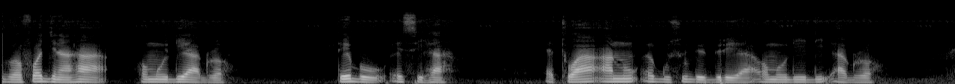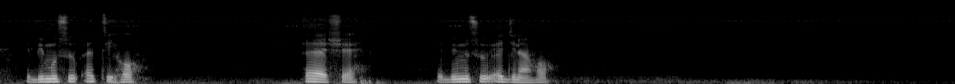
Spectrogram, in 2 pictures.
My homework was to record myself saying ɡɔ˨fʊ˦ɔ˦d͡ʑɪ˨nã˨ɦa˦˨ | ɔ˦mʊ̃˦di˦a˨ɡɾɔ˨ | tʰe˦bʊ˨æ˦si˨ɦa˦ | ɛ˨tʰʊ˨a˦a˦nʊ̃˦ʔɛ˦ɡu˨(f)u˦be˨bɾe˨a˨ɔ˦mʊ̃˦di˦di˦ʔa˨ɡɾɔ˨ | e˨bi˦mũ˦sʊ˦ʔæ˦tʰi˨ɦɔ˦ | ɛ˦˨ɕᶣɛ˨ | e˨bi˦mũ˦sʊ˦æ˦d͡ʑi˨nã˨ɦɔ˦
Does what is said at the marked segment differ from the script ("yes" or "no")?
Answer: yes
